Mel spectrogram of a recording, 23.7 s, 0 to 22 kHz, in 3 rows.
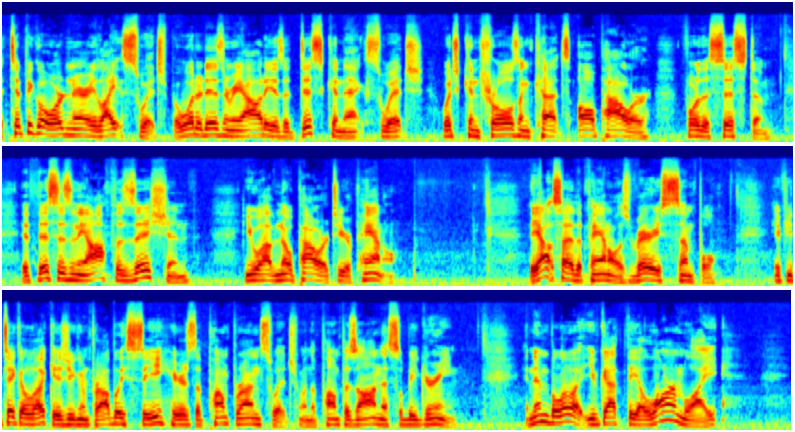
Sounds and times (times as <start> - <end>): Speech: 0.0 - 11.9, 13.2 - 20.4, 21.0 - 23.2.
